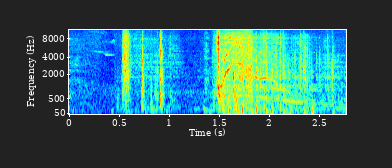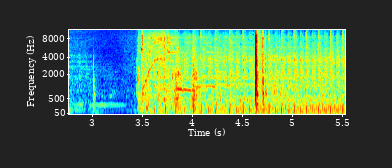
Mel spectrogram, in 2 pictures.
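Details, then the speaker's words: ECHO EGi 2300 inverter generator, first start after draining and refilling the oil (oil suspected of preventing starting): pulls a few times, catches, settles into quiet steady hum without knocks or misses; very quiet, running normally. "I'm telling you that's not bad guys so yeah guys that's not loud at all I mean that's very quiet for a generator"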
